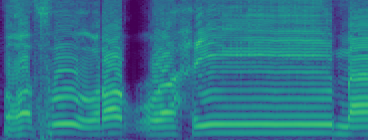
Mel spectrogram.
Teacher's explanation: रा का रा में इदगाम होगा, इसलिए कि तनवीन के बाद रा है, इसलिए इसको बिला गुन्ना के मिलाकर पढ़ेंगे। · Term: इदगाम बिला गुन्ना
